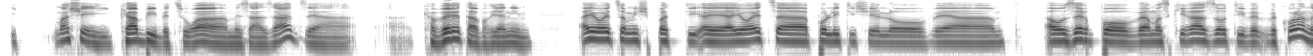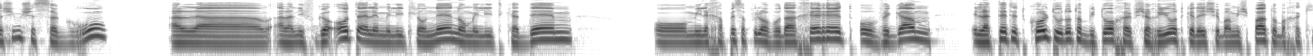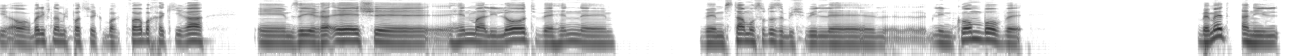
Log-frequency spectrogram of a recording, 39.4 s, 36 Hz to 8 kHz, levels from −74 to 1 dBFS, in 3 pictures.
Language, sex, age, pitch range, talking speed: Hebrew, male, 30-49, 125-160 Hz, 100 wpm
